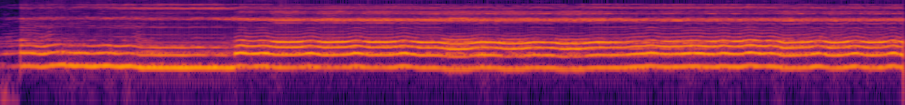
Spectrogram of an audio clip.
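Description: Islamic call to prayer (adhan) sung by a single voice, holding one long wavering, ornamented note that begins abruptly.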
